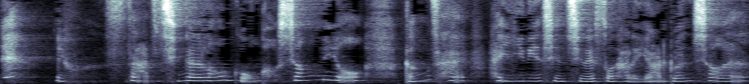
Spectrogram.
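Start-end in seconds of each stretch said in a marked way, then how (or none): 1.1-3.6 put-on high, cutesy, coquettish, babyish whine. Acting out someone sweet-talking her husband, mock-coquettish baby voice. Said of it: "撒起娇来嗲声嗲气的".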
